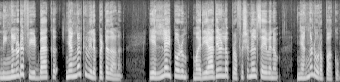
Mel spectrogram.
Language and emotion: Malayalam, happy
